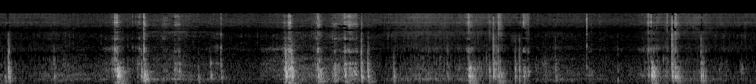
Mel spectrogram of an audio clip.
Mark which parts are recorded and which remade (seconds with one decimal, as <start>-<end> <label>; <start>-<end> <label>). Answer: 0.0-0.6 remade; 0.6-3.8 recorded; 3.8-5.3 remade; 5.3-6.4 recorded; 6.4-7.6 remade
